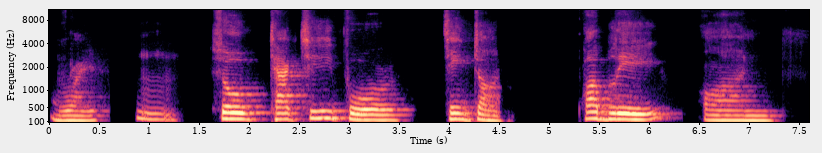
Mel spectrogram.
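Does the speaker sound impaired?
Yes: aphasia after stroke; aphasia after stroke about five years ago; can't talk very good but tries, speech not great, trouble reading, math, comprehension, speaking Spanish very hard.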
